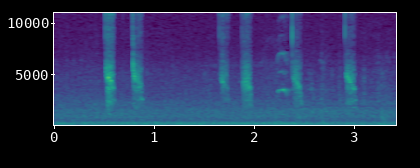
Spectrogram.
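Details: Several sparrows recorded on 10 March 2019, giving about six short, sharp, high chirps at irregular intervals, some close together in pairs, over a steady low background hum.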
